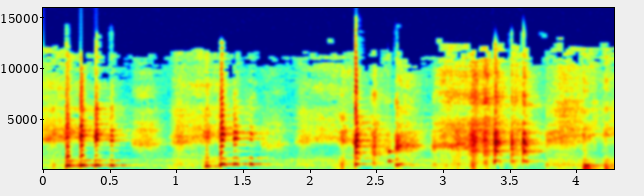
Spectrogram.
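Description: A person giggling and laughing in a high-pitched voice, in several short runs, with one sharp click a little over two seconds in.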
